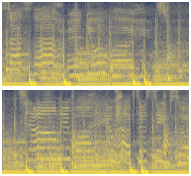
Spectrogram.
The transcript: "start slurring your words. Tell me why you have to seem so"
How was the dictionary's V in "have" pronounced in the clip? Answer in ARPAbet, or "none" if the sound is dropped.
F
